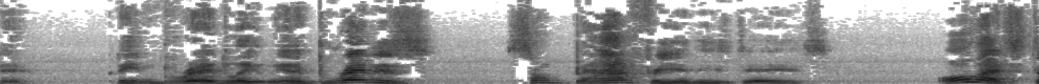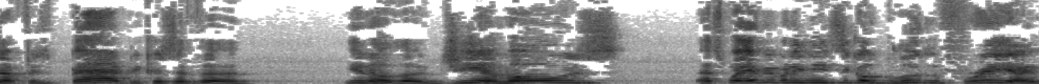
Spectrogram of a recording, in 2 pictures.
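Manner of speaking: exasperated, frustrated venting with drawn-out "GMOs". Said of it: "you can hear the frustration in my voice".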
